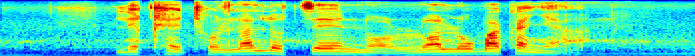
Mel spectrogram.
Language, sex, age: Tswana, male, 25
